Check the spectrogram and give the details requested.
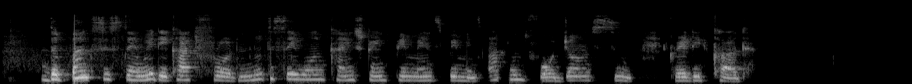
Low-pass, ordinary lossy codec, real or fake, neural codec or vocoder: none; none; real; none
